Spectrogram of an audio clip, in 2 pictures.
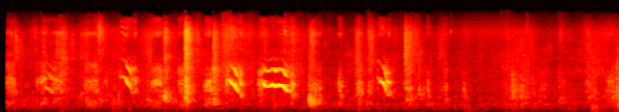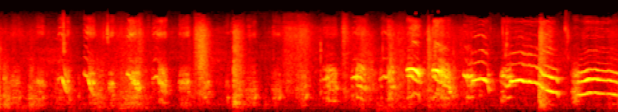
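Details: Keeshond puppies in the nest, indoors: many thin, high whimpers and squeals with rising and falling pitch, overlapping in a busy chorus, growing louder and more tonal toward the end, with soft rustling between calls.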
